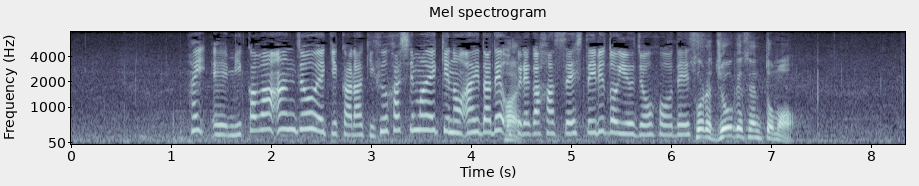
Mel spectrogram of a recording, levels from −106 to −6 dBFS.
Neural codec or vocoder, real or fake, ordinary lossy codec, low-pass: none; real; none; none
